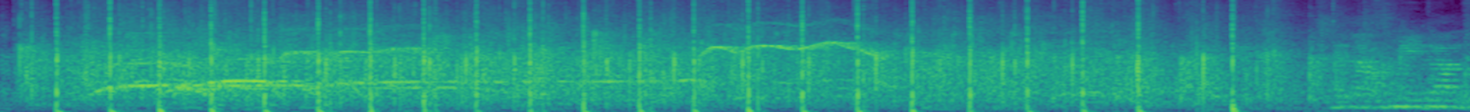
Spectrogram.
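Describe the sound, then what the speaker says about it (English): Applause at a wedding reception, sustained clapping from a room of guests over several seconds, with some cheering or voices mixed in beneath the claps. "round of applause for Lauren."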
